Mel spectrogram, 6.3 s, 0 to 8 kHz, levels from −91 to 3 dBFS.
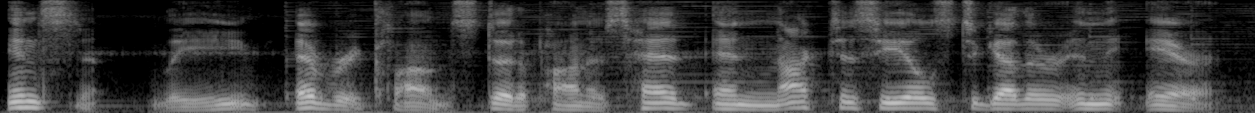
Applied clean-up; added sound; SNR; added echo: neural separator model SepFormer DNS4.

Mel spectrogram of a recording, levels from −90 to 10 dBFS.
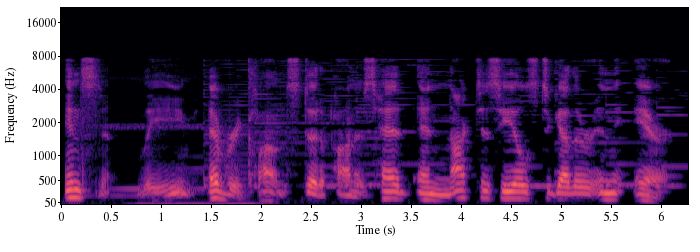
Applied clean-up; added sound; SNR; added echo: classical method Wiener filter.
